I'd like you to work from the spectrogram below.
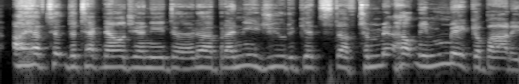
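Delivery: ordinary talk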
